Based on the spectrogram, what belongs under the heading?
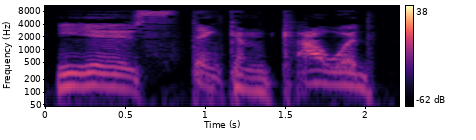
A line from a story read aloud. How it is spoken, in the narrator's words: he hissed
